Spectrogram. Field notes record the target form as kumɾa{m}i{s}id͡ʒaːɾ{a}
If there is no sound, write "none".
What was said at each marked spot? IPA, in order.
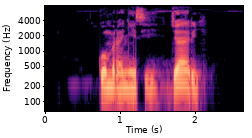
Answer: ɲ, s, i

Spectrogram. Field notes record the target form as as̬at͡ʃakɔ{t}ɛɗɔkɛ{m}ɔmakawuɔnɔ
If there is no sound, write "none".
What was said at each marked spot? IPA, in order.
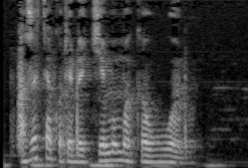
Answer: t, m

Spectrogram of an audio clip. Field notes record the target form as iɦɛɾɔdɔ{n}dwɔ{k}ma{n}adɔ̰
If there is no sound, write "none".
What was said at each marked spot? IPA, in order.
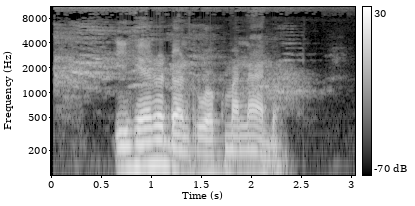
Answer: n, k, n

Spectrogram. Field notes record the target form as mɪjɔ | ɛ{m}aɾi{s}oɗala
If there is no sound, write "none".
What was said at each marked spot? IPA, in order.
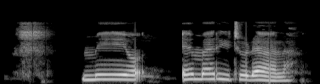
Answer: m, t

